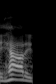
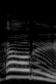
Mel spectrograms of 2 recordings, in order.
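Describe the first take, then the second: First: Said in the usual way. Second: High singsong echo of a greeting; kids echoing howdy. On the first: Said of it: "taught them how to say howdy". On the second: Retold or imitated. Kids in India repeating their Texan lesson, high imitation. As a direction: imitate kids parroting a new word. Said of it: "So they're like".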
